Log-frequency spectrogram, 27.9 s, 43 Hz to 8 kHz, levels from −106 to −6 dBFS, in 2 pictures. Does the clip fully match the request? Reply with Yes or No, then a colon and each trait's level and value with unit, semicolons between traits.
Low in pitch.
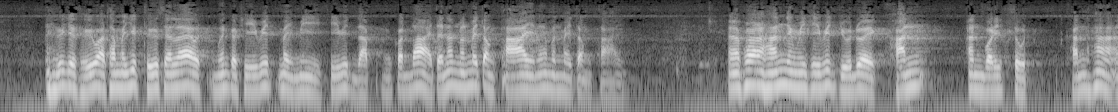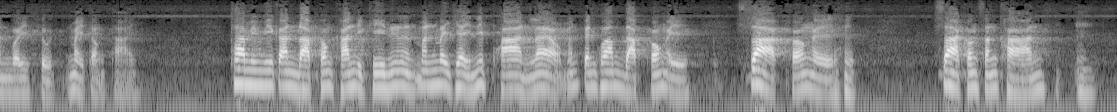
Yes: low, 130 Hz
